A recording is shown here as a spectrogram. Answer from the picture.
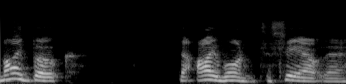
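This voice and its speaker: A man speaks at a high pitch. His intonation is lively. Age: 90s. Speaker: tree expert guest. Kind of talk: webinar talk. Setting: video webinar.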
